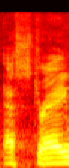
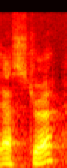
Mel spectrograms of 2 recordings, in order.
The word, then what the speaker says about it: Estre: this guy named Esther or actually everyone then pronounced it estray which I think is wrong it's extra um and I was like who he's like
